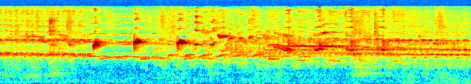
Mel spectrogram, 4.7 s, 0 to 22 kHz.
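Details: American Singer canary, 2021, during training: a few loud, sharp chips at the start, then a smooth, continuous warbling song of held tones and soft trills.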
